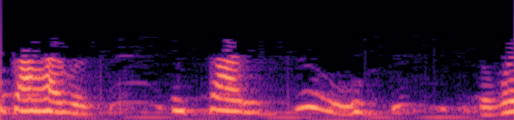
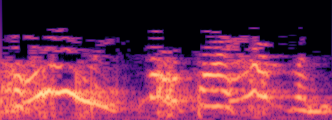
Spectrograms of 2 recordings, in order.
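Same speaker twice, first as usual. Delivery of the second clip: startled; 9 semitones higher than usual. Acted. Wife spots her husband.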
